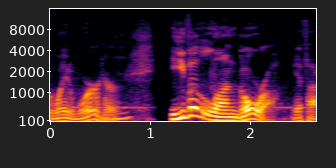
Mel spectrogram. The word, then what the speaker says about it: Longoria: there's no other way to word her eva longora if i pronounced her name correctly celebrated my birthday today is how you say it yeah longoria was she a part of that women's show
